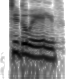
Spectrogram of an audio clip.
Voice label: "tidewave", Indian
